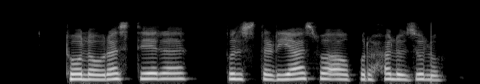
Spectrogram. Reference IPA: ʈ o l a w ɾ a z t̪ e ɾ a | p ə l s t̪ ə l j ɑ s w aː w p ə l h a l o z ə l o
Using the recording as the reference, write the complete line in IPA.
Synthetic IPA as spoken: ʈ o l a w ɾ a z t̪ e ɾ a | p ə ɾ s t̪ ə ɽ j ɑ s w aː w p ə ɾ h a l o z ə l o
